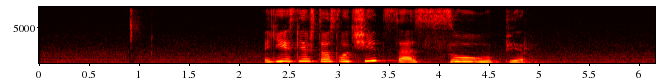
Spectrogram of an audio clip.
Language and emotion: Russian, positive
